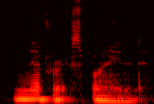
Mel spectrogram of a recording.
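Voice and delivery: ordinary talk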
